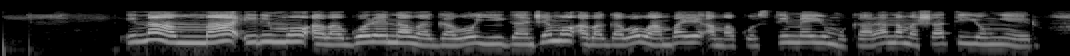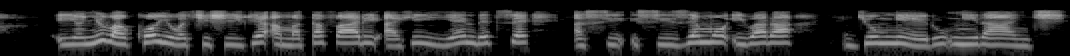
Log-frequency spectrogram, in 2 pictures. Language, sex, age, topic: Kinyarwanda, female, 18-24, government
